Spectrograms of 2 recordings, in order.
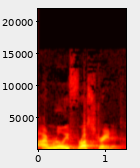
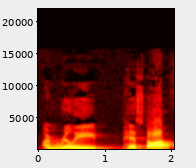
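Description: First: Said in the usual way. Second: Slow, louder mock anger on "I'm really pissed off". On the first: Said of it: "How about". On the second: Shown as a demonstration. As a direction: drag out "I'm really pissed off" in fake annoyance. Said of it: "use words that are pretty specific".

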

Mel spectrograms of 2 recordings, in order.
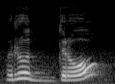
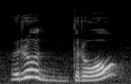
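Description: The two takes are said the same way.

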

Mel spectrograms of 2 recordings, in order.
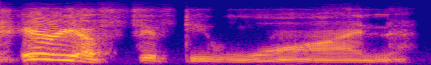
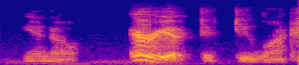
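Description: First: Slow, drawn-out words with a laugh; laughing repeat. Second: Said in the usual way. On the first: Real, not acted. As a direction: stretch it out, chuckling. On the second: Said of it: "uh, what is it".

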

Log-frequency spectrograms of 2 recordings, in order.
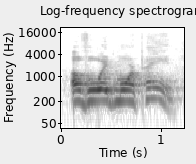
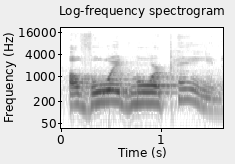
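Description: First: "Avoid more pain" slow with "Avoid" punched; repeated with more force. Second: Each word slow and weighty; slow emphatic. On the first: Preacher repeating point number three to the church, firmer and slow. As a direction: press the point home on the repeat. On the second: Preacher drilling a point to the congregation, slow and weighty. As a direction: lay the words down slowly, one by one. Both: Shown as a demonstration.

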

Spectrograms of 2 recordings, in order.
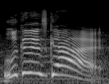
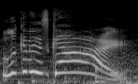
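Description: First: High, loud gleeful exclaim; delighted shout. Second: Even higher, shrieked repeat; squealing delight. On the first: Gamer shows off her new dino, loud and high. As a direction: shriek with joy at the new figure. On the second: Gamer squeals again at her dino, higher still. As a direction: squeal it the second time. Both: Real, not acted.

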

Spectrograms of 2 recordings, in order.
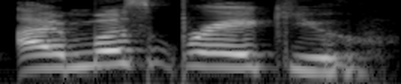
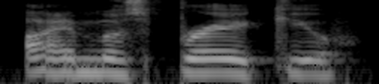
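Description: First: Loud, slow mock-Russian threat; growing angry, imitate a Russian boxer slowly and loudly; forceful, drawn-out villain quote in Russian accent. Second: Slow, stoic mock-Russian threat; restrained, emotionless villain imitation; very serious, stoic. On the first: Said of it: "And he gets all angry". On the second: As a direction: deliver it deadpan in a slow Russian accent. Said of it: "Very serious".

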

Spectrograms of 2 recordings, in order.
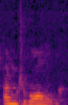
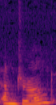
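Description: First: Put-on softer, lower "drunk" rounded to "dronk"; "drunk" pronounced D-R-O-N-K. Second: Said in the usual way. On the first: Shown as a demonstration. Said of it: "D R O N K". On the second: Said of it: "Instead of I'm drunk".

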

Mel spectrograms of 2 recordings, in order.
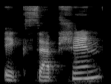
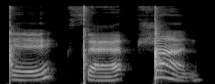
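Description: First: Said in the usual way. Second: "exception" in three slow, separated beats; syllable by syllable. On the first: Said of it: "finding out how many syllables". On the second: Shown as a demonstration. Teacher clapping three syllables, "exception" slowly split up. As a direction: split "exception" as ex, cep, shun. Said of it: "I clap three times".

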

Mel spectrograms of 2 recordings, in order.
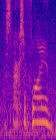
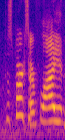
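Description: First: Soft, small-voiced worry; quiet nervous aside; hushed alarm. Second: Louder alarm. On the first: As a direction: say it under your breath, alarmed. Scared aside to himself. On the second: Repeats it louder in panic. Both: Real, not acted.

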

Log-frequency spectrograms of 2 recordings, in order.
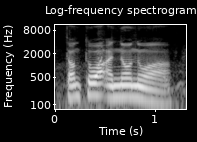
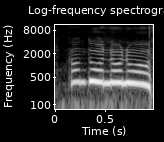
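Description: First: Said in the usual way. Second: Names cooed much higher, sing-song; high cooing names. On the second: Shown as a demonstration. Cooing the pet dogs' names to their owner, much higher. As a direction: coo the names up high like baby talk.

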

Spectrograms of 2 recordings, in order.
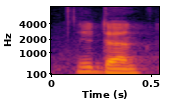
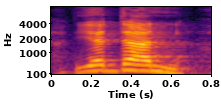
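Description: First: Said in the usual way. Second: Loud, higher burst of triumph; excited shout. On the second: Real, not acted. Finishing the build with a loud triumphant shout. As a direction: shout it out proudly.

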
